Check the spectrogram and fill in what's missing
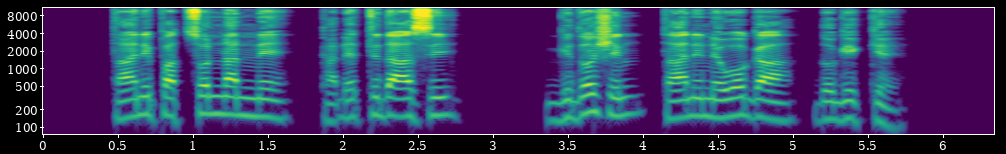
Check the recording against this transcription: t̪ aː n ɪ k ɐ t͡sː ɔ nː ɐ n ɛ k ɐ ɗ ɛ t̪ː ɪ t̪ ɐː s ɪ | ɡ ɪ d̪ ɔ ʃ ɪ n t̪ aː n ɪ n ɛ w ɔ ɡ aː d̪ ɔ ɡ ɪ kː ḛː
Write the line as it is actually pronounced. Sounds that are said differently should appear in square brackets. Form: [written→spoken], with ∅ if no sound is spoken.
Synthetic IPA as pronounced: t̪ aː n ɪ [k→p] ɐ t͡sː ɔ nː ɐ [n→nː] ɛ k ɐ ɗ ɛ t̪ː ɪ [t̪→d̪] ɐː s ɪ | ɡ ɪ d̪ ɔ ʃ ɪ n t̪ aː n ɪ n ɛ w ɔ ɡ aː d̪ ɔ ɡ ɪ kː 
